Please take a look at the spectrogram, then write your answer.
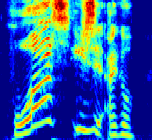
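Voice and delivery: high incredulous what; mock shocked what. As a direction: squeak it out in disbelief. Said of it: "And people go".

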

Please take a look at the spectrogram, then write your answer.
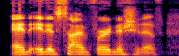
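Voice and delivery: ordinary delivery

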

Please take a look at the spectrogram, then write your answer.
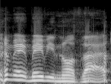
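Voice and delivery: laughing through the words. Real, not acted. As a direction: chuckle it out. Laughing at backflip idea.

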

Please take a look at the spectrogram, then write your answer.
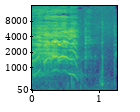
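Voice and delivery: very high squealing laugh. Real, not acted. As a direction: let out a high-pitched laugh. Laughs about accent habit.

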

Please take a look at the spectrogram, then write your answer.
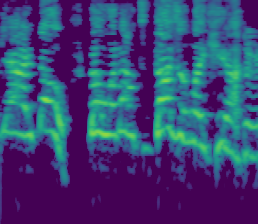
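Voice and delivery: high, shouting excited agreement; hyped agreement. Retold or imitated. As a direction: shout your agreement, thrilled. Hyped agreement about Keanu.

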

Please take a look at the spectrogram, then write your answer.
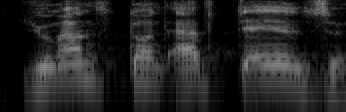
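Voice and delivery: high, slow mouse voice, correcting; pedantic mouse revolutionary. A narrator's reading. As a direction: correct the soldier slowly in character. Other mouse corrects the soldier.

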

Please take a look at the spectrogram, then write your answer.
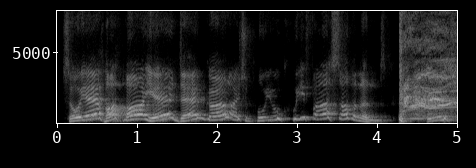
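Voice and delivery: put-on Indian accent. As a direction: ham up the teasing, giggling. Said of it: "gonna plump on Indian".

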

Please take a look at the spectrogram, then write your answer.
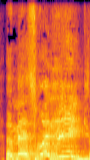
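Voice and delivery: very high, hammed-up drunken yell; acted drunken shout. Dead-drunk host demanding who phoned, acted drunken shout. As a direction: bellow it like a plastered party host. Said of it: "Skitfull står man".

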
